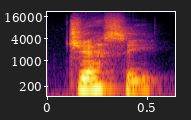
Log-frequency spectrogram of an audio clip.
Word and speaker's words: DJESSE: for download the tickets is Jessie pronounced Jessie all capital letters DJ esse which incidentally is a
